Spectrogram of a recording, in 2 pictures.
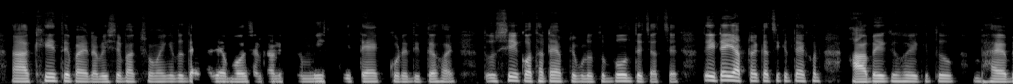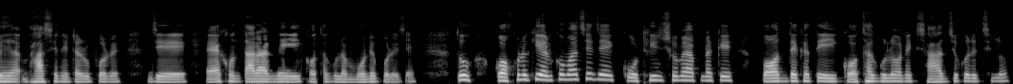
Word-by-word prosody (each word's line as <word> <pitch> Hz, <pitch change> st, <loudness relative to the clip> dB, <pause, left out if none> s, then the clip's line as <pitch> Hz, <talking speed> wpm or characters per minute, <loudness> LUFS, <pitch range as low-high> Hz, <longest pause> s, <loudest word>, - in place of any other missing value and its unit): আ -, -, +3 dB, 0.2 s
খেতে 165 Hz, -3 st, +3 dB
পায় 135 Hz, -1 st, +3 dB
না। 125 Hz, -, -1 dB
বেশিরভাগ 130 Hz, 0 st, -1 dB
সময় 130 Hz, -1 st, -2 dB
কিন্তু 135 Hz, +1 st, -1 dB
দেখা -, -, -7 dB
যায় 135 Hz, -, +3 dB
বয়সের 130 Hz, 0 st, +1 dB
কারণে 130 Hz, 0 st, -3 dB
কিন্তু 135 Hz, -, -16 dB
মিষ্টি 140 Hz, 0 st, -3 dB
ত্যাগ 130 Hz, -1 st, +2 dB
করে 130 Hz, -1 st, -1 dB
দিতে 130 Hz, +1 st, -1 dB
হয়। 130 Hz, -, -3 dB, 0.3 s
তো -, -, -7 dB, 0.2 s
সেই 180 Hz, -2 st, +4 dB
কথাটাই 145 Hz, -1 st, +2 dB
আপনি 140 Hz, +1 st, -12 dB
মূলত 130 Hz, -1 st, -3 dB, 0.2 s
বলতে 150 Hz, -2 st, +4 dB
চাচ্ছেন। 120 Hz, 0 st, -5 dB, 0.2 s
তো -, -, -30 dB
এটাই 190 Hz, +2 st, +6 dB
আপনার 160 Hz, 0 st, 0 dB
কাছে 160 Hz, -1 st, 0 dB
কিন্তু 165 Hz, 0 st, -4 dB
এখন 160 Hz, +2 st, -4 dB, 0.4 s
আবেগ 135 Hz, +2 st, +4 dB, 0.2 s
হয়ে 140 Hz, -1 st, +2 dB
কিন্তু 145 Hz, +1 st, -3 dB, 0.4 s
ভ্যাবে 130 Hz, +1 st, +2 dB, 0.3 s
ভাসেন 130 Hz, +2 st, 0 dB
এটার 125 Hz, 0 st, -2 dB
উপরে। 125 Hz, 0 st, -4 dB, 0.4 s
যে, 130 Hz, -, +3 dB, 0.6 s
এখন 140 Hz, +2 st, -2 dB
তারা 130 Hz, +1 st, +6 dB
নেই 130 Hz, 0 st, +2 dB
এই 125 Hz, -, -2 dB
কথাগুলো 125 Hz, +1 st, -4 dB
মনে 125 Hz, +1 st, 0 dB
পড়ে 115 Hz, 0 st, -4 dB
যায়। -, -, -9 dB, 0.4 s
তো 210 Hz, -, +4 dB, 0.4 s
কখনো 175 Hz, +6 st, +5 dB
কি -, -, -14 dB
এরকম 210 Hz, +3 st, +1 dB
আছে 235 Hz, +3 st, -4 dB
যে, -, -, +6 dB, 0.2 s
কঠিন 165 Hz, +5 st, 0 dB
সময়ে 195 Hz, -1 st, +1 dB
আপনাকে 185 Hz, 0 st, -3 dB, 0.4 s
পথ 145 Hz, +1 st, +5 dB
দেখাতে 155 Hz, 0 st, +1 dB
এই 140 Hz, -, 0 dB
কথাগুলো 145 Hz, +4 st, +1 dB
অনেক 145 Hz, 0 st, -5 dB
সাহায্য 125 Hz, +1 st, -2 dB
করেছিল? 150 Hz, +1 st, -4 dB
140 Hz, 185 wpm, -22 LUFS, 130-155 Hz, 0.6 s, এটাই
